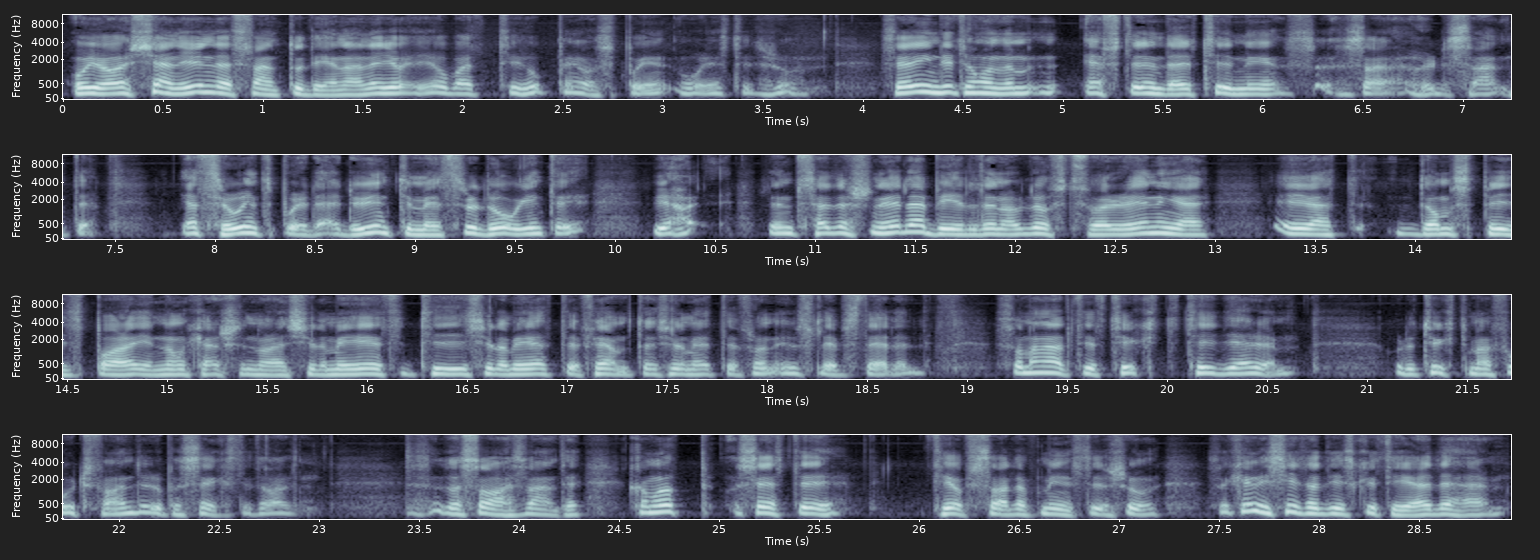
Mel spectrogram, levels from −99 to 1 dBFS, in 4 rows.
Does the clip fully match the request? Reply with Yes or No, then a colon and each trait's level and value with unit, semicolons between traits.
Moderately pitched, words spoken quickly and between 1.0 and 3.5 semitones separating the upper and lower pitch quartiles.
Yes: medium, 170 Hz; fast, 200 wpm; average, 3.0 semitones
